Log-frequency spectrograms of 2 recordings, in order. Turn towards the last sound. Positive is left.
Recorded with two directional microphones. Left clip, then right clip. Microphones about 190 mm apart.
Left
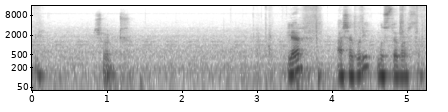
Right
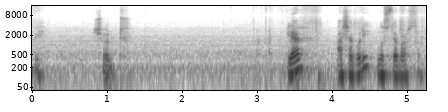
turn(degrees=-35)  # may be behind; listen again after turning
